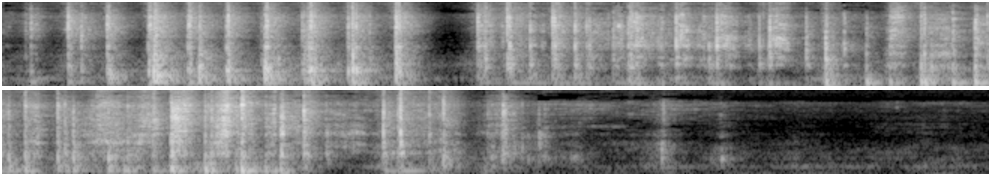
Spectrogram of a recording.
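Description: Fingertips and nails tapping rapidly on the packaging of a boxed toy carry case, a quick run of hollow clicks about ten a second. It pauses briefly after a second and a half, runs again, and thins out to a few taps near the end.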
